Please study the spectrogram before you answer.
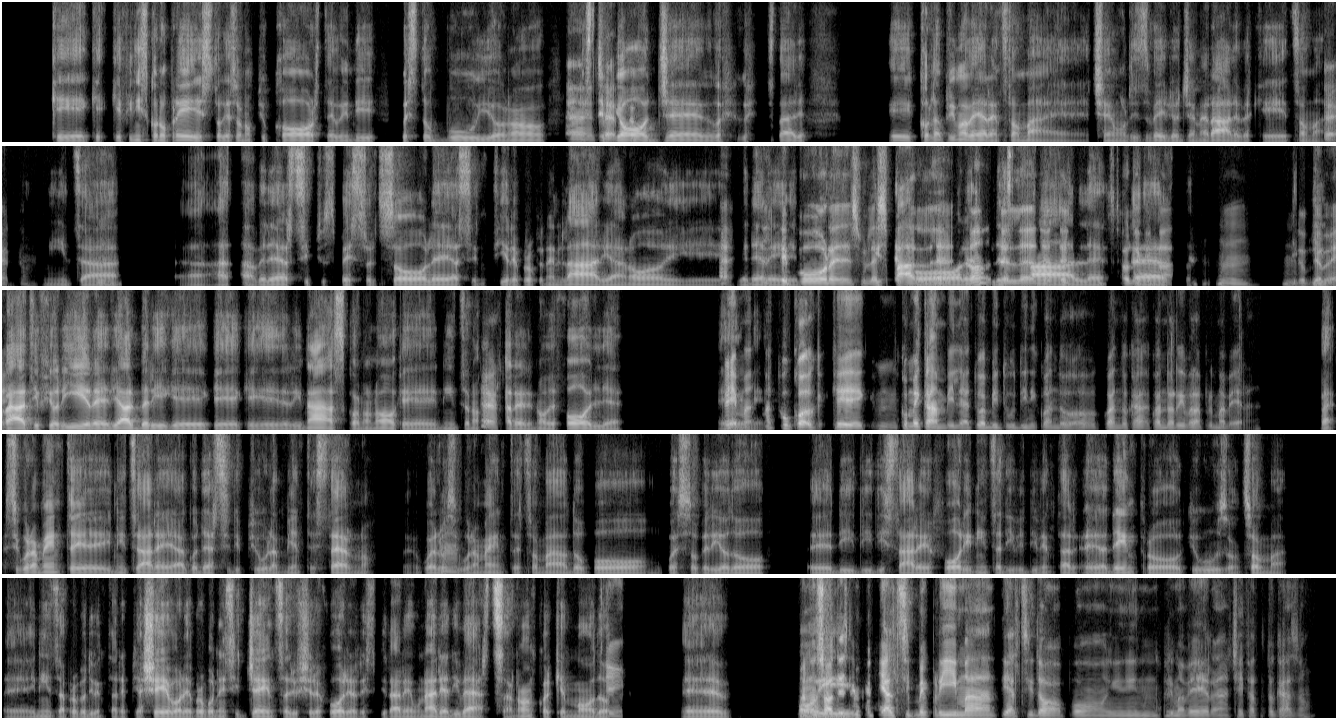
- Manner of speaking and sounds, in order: other background noise; other noise; "proprio" said as "propio"; tapping; "insomma" said as "nzomma"; "proprio" said as "propo"; "proprio" said as "propo"
- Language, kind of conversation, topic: Italian, podcast, Cosa ti piace di più dell'arrivo della primavera?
